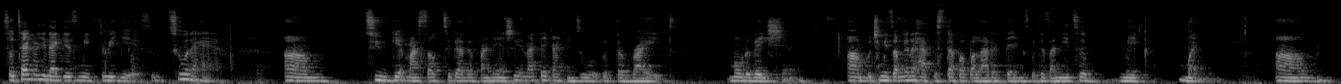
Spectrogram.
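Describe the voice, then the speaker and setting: Low-voiced frank woman in her forties. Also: a little fast, a little hiss or hum. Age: 40s. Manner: chatty and frank, addresses viewers as y'all; lively, with sudden jumps up in pitch. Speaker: vlogger. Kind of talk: candid casual chat to camera.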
